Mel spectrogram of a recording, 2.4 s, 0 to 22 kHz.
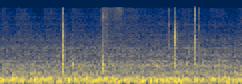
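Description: A few short, sharp clicks of a finger pressing the buttons of a Denver Instrument MXX-5001 lab balance while trying to zero it, over a steady low hum.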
